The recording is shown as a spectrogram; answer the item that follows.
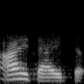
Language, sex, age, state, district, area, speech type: Kannada, female, 30-45, Karnataka, Chamarajanagar, rural, conversation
